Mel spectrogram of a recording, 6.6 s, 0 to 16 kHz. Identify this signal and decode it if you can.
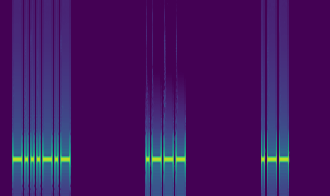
Morse code, heard as a keyed tone, about 20 wpm, spaced as for 5 wpm, 700 Hz. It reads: <BK>JW
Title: 250 Lesson 40e - BK - Three Characters 20wpm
